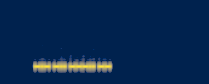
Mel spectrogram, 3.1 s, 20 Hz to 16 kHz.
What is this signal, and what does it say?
Morse code, heard as a keyed tone, about 51 wpm, 700 Hz. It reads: KD8M
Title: USA Call Signs - 4 Characters - 50wpm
